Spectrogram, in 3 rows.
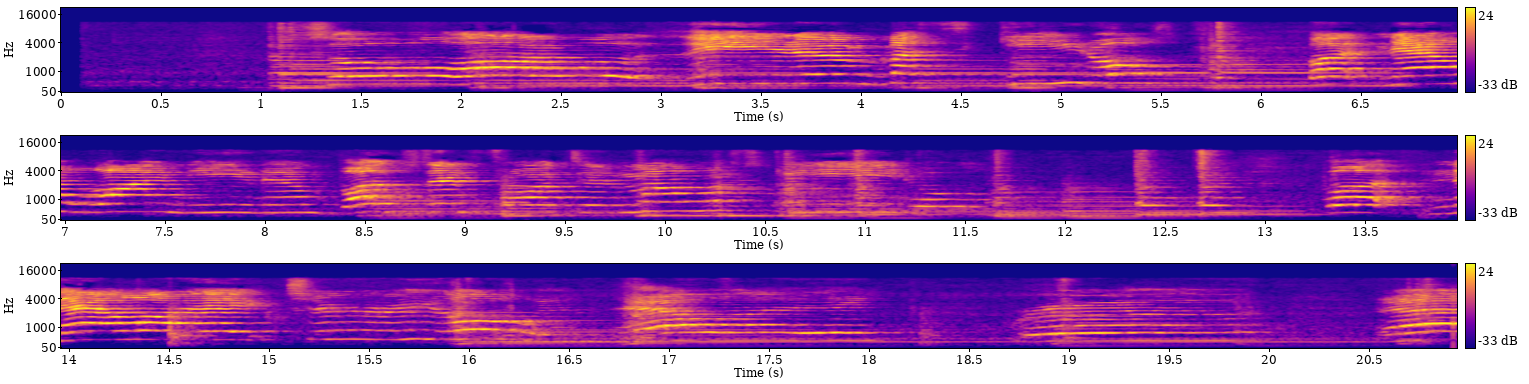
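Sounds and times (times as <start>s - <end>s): child singing: 1.1s - 11.8s, 13.3s - 20.9s
plucked-string accompaniment: 8.9s - 13.4s.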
